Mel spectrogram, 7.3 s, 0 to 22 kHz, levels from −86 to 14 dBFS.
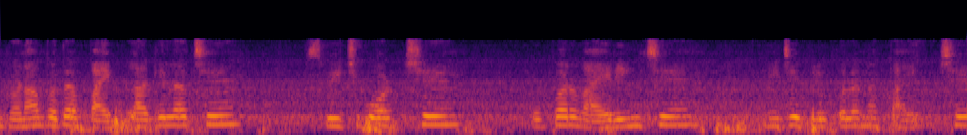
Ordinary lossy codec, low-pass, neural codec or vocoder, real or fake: none; 7.2 kHz; vocoder, 44.1 kHz, 128 mel bands, Pupu-Vocoder; fake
